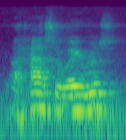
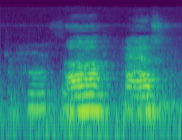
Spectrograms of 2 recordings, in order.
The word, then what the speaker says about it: Ahasuerus: Glenn, Yes, would you pronounce that king's name slowly? Ahasuerus. Ahasuerus.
